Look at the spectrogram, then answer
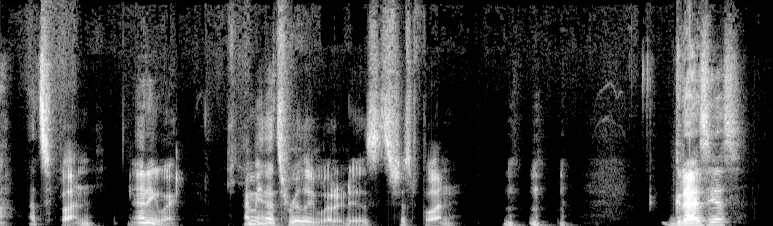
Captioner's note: laughs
